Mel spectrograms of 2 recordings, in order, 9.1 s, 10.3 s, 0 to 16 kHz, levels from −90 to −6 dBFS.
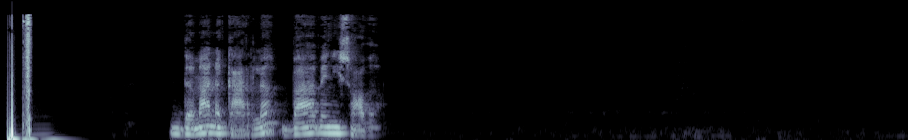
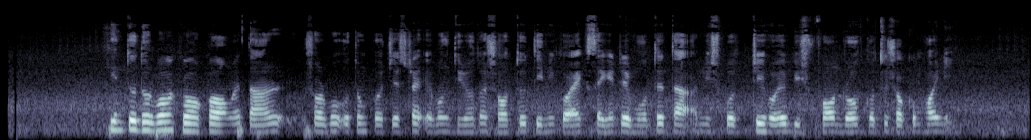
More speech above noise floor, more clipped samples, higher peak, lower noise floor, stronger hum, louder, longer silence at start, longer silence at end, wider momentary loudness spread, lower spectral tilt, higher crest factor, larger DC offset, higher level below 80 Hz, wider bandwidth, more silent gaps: first, 57 dB vs 24 dB; neither; first, 0 dBFS vs -8 dBFS; first, -89 dBFS vs -52 dBFS; neither; about the same, -30 LUFS vs -29 LUFS; second, 0.05 s vs 0.85 s; first, 5.3 s vs 0.25 s; first, 18 LU vs 12 LU; second, -3.5 dB/octave vs -5 dB/octave; first, 34 dB vs 20 dB; neither; first, -46 dBFS vs -70 dBFS; about the same, 11.5 kHz vs 11 kHz; neither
